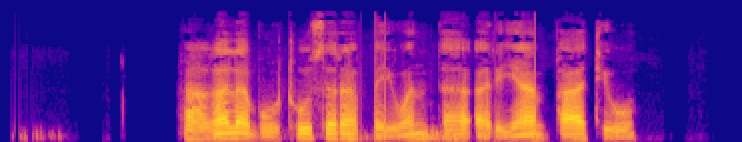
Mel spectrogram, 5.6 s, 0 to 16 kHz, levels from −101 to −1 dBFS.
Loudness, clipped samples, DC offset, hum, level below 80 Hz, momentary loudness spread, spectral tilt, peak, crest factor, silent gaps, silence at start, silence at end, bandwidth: -17 LUFS; under 0.1%; under 0.1%; none; -56 dBFS; 9 LU; -6 dB/octave; 0 dBFS; 18 dB; none; 1.4 s; 0.8 s; 11 kHz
